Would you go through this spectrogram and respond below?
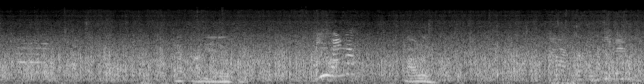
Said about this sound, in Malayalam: മഴയുണ്ട്.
